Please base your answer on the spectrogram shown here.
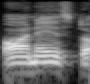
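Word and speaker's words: honest: लेकिन उसका ए साइलेंट है। उसका प्रोनाउंसिएशन क्या आ रहा है? ऑनेस्ट अ आ रहा है तो एन आएगा।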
